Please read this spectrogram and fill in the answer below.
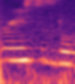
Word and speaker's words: Rhys: I think it's pronounced Rhys. It's R-H-Y-S.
